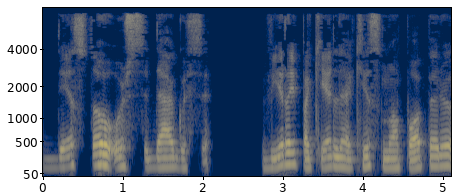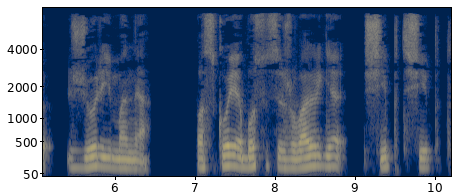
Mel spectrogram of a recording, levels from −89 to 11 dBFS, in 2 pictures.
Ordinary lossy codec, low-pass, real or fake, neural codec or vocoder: MP3, 32 kbps; 7.2 kHz; real; none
